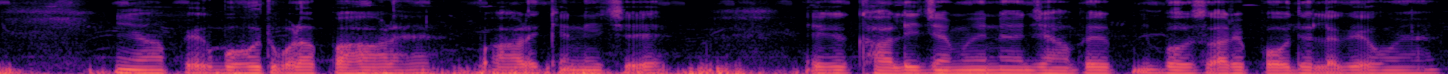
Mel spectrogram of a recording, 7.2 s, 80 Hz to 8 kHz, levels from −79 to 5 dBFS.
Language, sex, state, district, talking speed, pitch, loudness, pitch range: Hindi, male, Bihar, Jamui, 180 wpm, 120 Hz, -28 LUFS, 110-125 Hz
